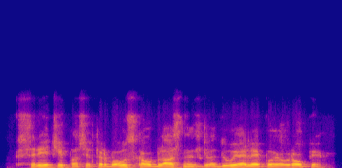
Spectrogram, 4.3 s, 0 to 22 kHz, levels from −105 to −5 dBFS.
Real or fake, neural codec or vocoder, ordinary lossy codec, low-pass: fake; codec, 16 kHz, 16 kbps, FreqCodec, larger model; Opus, 16 kbps; 7.2 kHz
